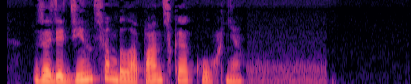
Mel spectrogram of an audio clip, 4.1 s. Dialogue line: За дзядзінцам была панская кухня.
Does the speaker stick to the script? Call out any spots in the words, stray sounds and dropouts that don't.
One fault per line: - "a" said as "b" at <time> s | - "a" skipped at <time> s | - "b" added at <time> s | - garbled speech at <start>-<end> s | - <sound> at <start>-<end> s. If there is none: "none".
none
